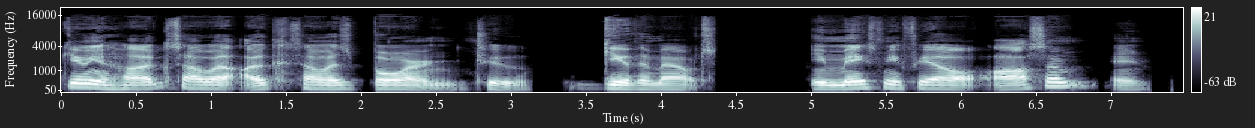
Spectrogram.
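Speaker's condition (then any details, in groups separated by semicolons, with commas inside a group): Down syndrome; present from birth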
